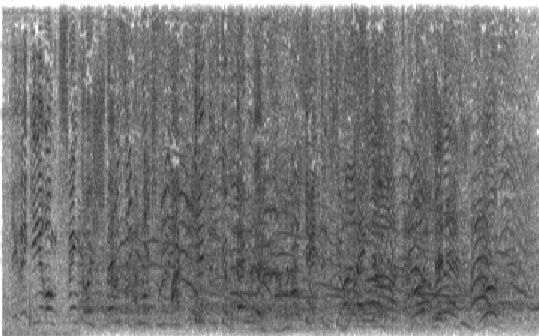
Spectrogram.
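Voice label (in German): Verrückter Demonstrant; The Good Fight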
